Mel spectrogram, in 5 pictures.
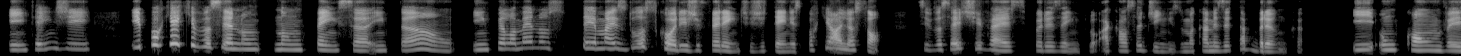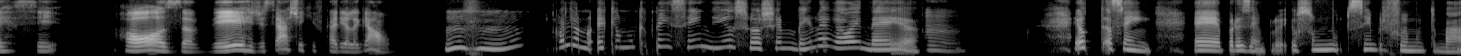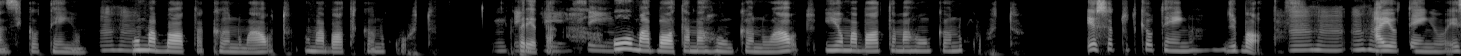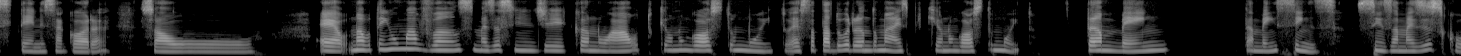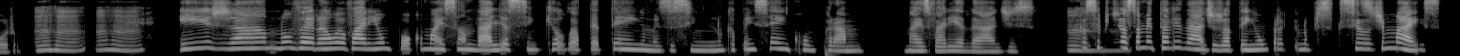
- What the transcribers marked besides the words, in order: none
- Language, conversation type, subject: Portuguese, advice, Como posso escolher roupas que me caiam bem e me façam sentir bem?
